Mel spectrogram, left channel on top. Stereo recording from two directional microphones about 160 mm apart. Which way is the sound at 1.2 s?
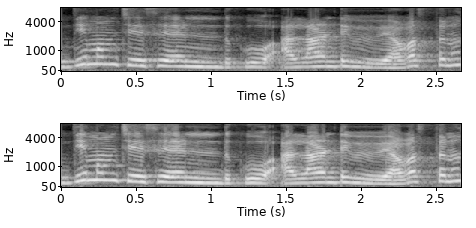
15° right (ahead or behind).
